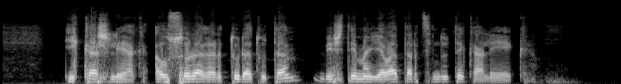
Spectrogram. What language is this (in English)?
Basque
